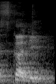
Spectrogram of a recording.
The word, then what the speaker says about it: SCSI: Small computer system interface, लेकिन इसका जो प्रोनाउंसिएशन होता है वो होता है स्कजी।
